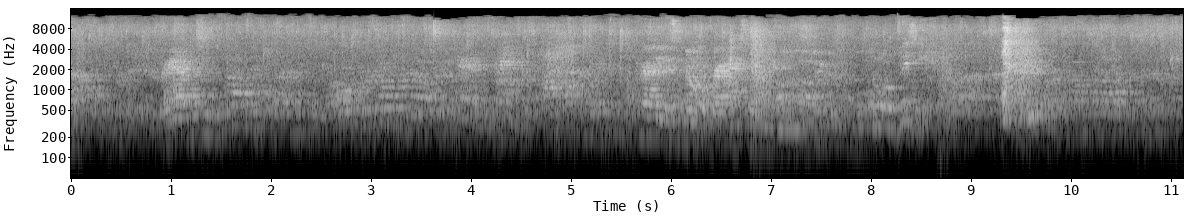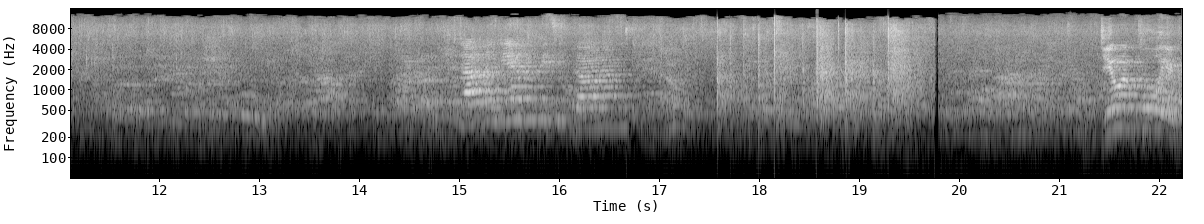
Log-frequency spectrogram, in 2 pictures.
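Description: Teenage boys talk and laugh nearby.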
